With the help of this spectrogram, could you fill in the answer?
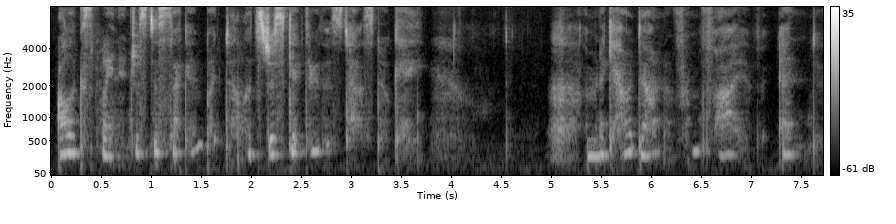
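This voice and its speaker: A woman playing a gentle, curious alien scientist in an ASMR roleplay, speaking in a soft, breathy, reassuring whisper and repeating her phrases. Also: high-pitched, steady tone, unhurried. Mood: soothing, explaining.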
